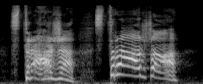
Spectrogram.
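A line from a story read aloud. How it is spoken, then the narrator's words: Baron bellowing. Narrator (Russian): заорал барон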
